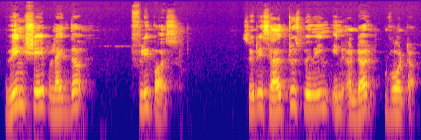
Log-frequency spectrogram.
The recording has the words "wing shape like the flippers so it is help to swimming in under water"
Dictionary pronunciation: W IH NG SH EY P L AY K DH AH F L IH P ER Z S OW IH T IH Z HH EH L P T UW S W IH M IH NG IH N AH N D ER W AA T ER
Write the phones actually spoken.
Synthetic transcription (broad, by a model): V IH NG SH EY P L AY K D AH F L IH P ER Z S OW IH T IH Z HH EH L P T UW S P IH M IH NG IH N AH N D ER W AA T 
